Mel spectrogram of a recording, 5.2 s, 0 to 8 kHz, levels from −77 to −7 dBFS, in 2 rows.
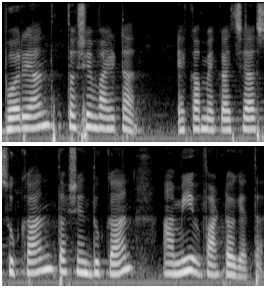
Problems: background sounds at intervals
